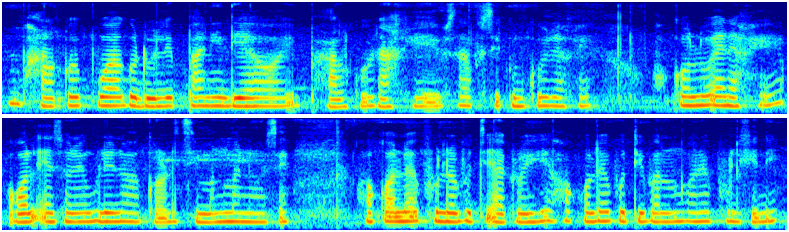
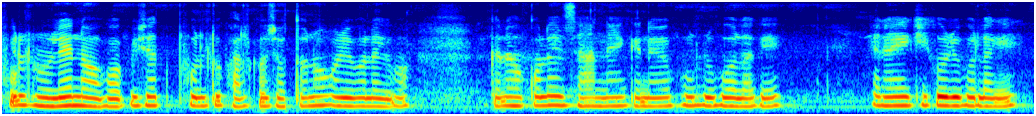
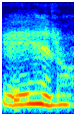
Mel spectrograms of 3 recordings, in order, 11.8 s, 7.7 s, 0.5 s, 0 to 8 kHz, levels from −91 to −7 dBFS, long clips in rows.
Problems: none marked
